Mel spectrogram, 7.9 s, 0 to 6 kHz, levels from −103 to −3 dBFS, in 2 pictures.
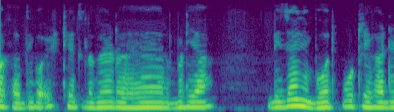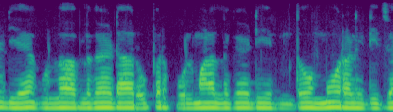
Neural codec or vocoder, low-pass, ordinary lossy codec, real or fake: none; 5.4 kHz; none; real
